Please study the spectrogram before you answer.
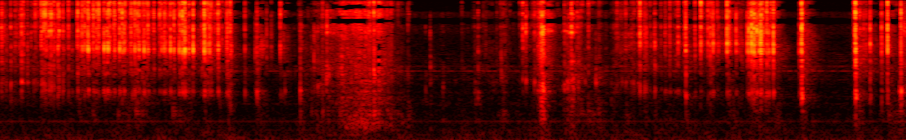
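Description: A solid cream-white bar of soap held in the palm is scored in a grid pattern and scraped with a metal knife, shaving off small flakes. The sound is quiet, bright, dry scratching and crackling in dense bursts, with a softer, fuller swish partway through and a few sharp, crisp clicks toward the end.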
